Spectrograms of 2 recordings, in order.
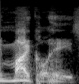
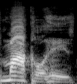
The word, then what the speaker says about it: Michael Hayes: that us title and stop calling me Michael Hayes it's Michael Hayes don't you hear how I pronounce my name well you're all gonna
